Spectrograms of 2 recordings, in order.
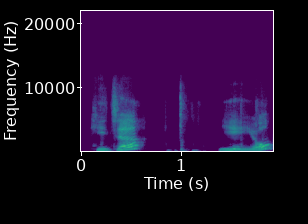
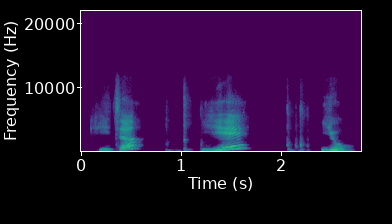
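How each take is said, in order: First: The pitch rises at the end. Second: The pitch falls at the end. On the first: It asks a question. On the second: It makes a statement.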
